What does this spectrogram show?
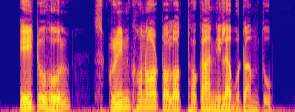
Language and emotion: Assamese, neutral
